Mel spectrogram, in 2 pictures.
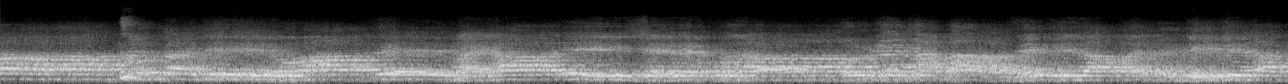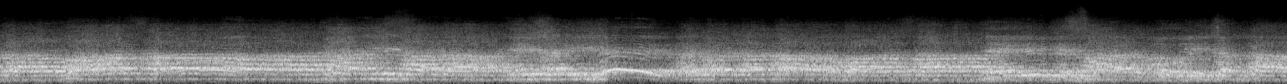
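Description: A congregation of men chanting a munajat, a devotional supplication, together in long held and gliding lines.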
